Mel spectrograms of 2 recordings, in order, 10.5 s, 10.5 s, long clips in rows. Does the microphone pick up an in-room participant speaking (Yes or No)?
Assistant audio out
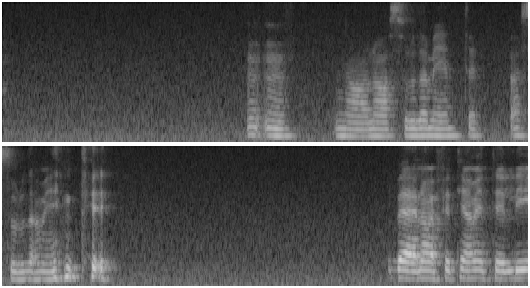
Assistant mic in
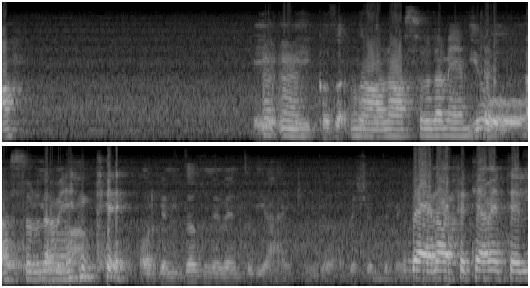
Yes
